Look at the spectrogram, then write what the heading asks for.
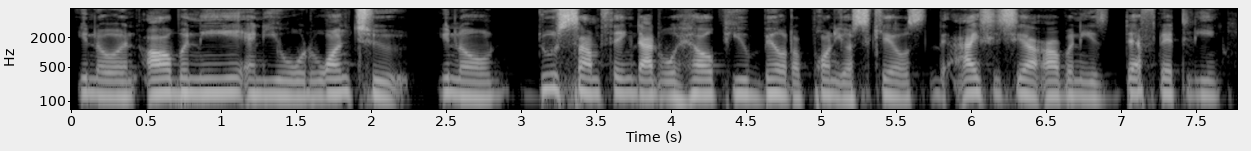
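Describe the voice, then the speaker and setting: A man's voice: medium pitch, flat delivery, fairly quick, hardly any pauses, dark tone, dry recording, studio quality. Ghanaian man hosting a podcast. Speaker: podcast host. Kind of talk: interview questions.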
